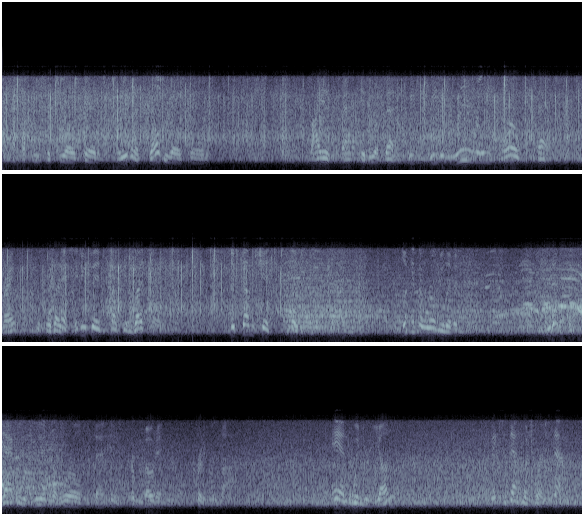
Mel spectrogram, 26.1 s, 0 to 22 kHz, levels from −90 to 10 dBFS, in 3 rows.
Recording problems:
phone-call audio; nothing above 3.5 kHz
crowd noise; very loud; until 18 s; 3 dB above the speech
wind noise on the microphone; heavy; 4 dB below the speech
rain or running water; noticeable; throughout; 15 dB below the speech

